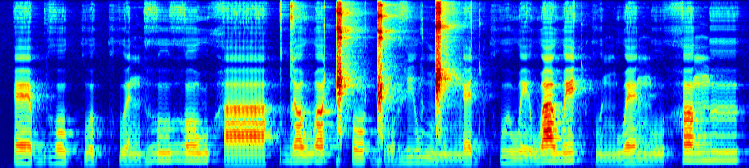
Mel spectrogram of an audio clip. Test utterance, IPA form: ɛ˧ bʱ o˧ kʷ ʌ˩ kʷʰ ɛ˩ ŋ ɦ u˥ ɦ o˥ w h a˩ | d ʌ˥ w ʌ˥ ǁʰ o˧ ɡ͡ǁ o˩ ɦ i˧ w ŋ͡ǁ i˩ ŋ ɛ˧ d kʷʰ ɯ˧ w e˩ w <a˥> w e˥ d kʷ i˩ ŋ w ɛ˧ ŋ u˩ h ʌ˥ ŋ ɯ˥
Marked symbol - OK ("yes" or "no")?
yes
